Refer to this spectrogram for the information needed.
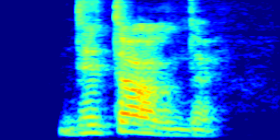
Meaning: first/third-person singular present subjunctive of détordre
- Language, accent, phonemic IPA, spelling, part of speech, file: French, Canada, /de.tɔʁd/, détorde, verb, LL-Q150 (fra)-détorde.wav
